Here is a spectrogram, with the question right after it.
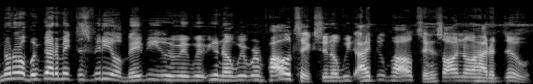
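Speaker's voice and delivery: hammed-up eager husband; mock pleading husband. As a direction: wheedle like a husband who only knows politics. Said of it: "Kyle's like".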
